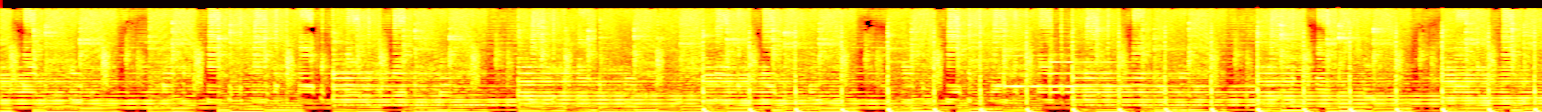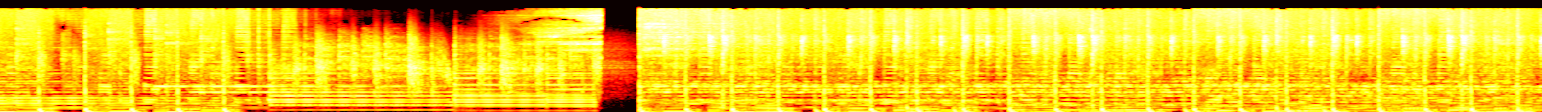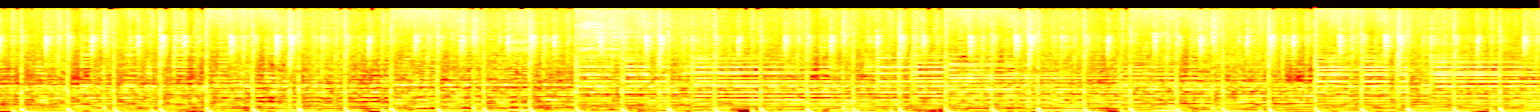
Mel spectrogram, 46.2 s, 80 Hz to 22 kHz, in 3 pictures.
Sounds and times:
Music: 0.0 - 46.2.

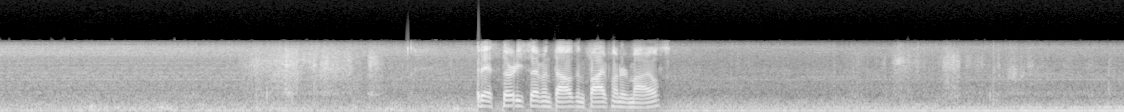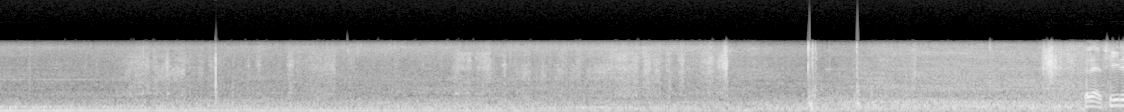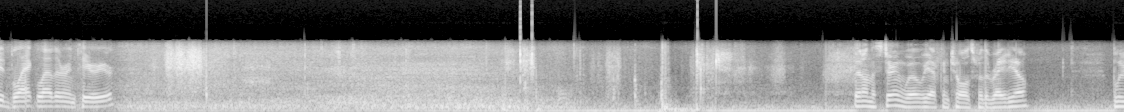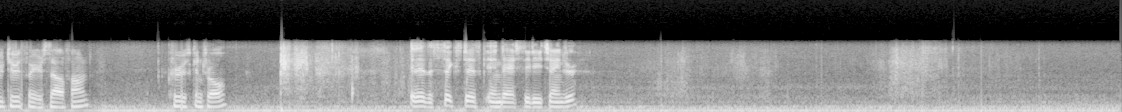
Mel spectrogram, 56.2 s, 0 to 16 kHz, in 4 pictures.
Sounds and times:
Car: 0.0 - 56.1
Outside, urban or manmade: 0.0 - 56.1
Speech: 6.0 - 8.4, 27.6 - 29.6, 38.8 - 41.0, 42.0 - 43.4, 44.2 - 45.1, 47.3 - 49.5.

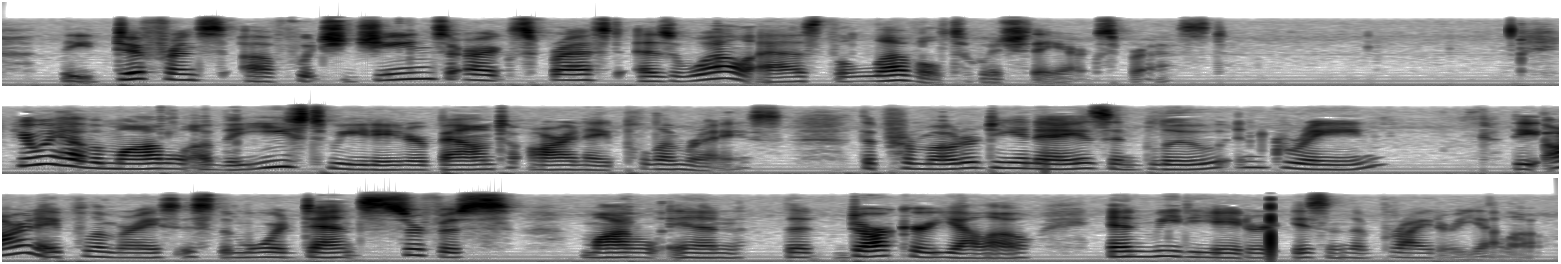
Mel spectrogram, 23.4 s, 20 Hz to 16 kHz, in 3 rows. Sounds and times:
Narration, monologue: 0.0 - 23.3.

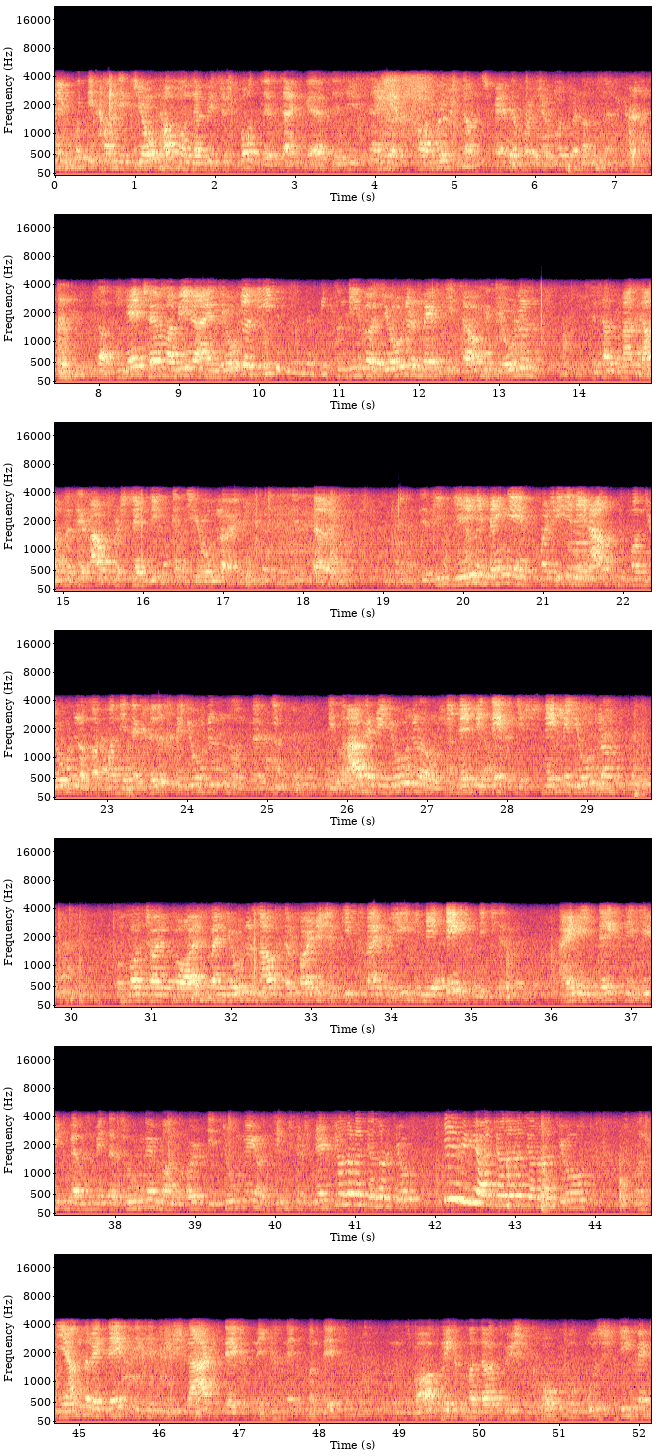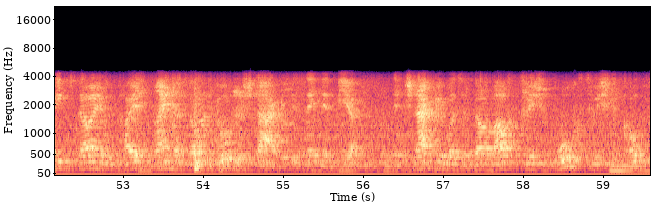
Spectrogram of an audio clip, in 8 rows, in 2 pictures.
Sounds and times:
Speech: 0.0 - 59.5.

